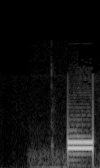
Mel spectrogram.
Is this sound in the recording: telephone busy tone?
yes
